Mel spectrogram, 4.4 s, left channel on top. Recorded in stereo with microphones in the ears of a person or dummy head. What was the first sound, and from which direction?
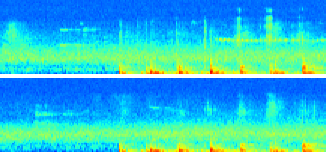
Running footsteps, 20° left (ahead or behind).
